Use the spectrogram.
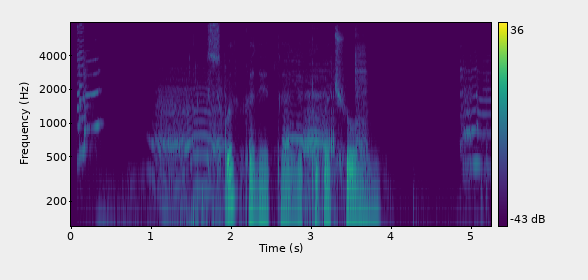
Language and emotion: Russian, sad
